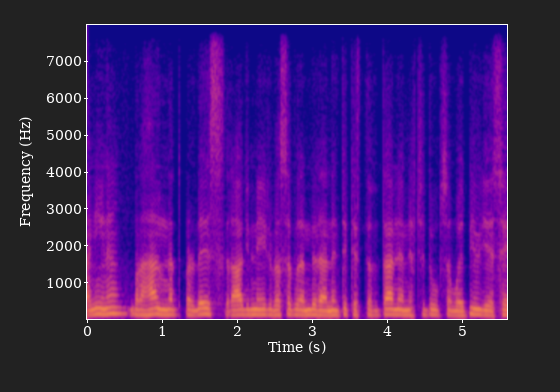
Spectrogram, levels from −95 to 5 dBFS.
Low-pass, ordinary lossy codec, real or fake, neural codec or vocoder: none; none; fake; codec, 16 kHz, 0.5 kbps, FunCodec, trained on Chinese and English, 25 frames a second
